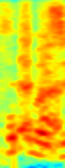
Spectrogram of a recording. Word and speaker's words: Hormuz: I love the idea we're going to have more economic havoc coming courtesy of the Straits of Hormuz. Oh, marvellous, isn't it? – You didn't even know where they were. And that's Hormuz. It's not hummus.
